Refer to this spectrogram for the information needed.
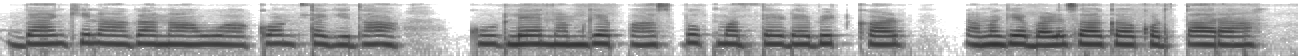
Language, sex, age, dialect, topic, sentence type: Kannada, female, 18-24, Central, banking, statement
